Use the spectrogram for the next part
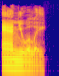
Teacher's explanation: The second syllable, it's like you're just saying that letter U. And the third syllable has that schwah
